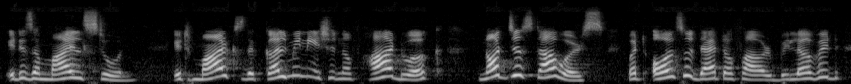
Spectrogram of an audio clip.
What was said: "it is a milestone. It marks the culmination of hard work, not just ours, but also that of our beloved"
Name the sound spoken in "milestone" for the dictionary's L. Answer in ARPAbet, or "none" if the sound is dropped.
L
